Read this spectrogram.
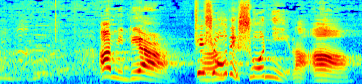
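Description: A woman speaks loudly and with animation through a microphone.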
